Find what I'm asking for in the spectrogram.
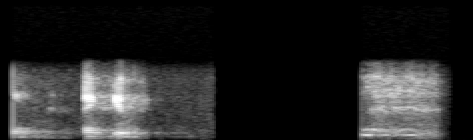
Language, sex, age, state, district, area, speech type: Bodo, male, 45-60, Assam, Kokrajhar, rural, conversation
